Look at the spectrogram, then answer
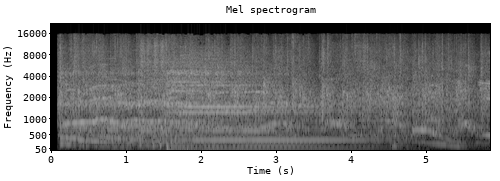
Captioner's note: crowd cheers and applauds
